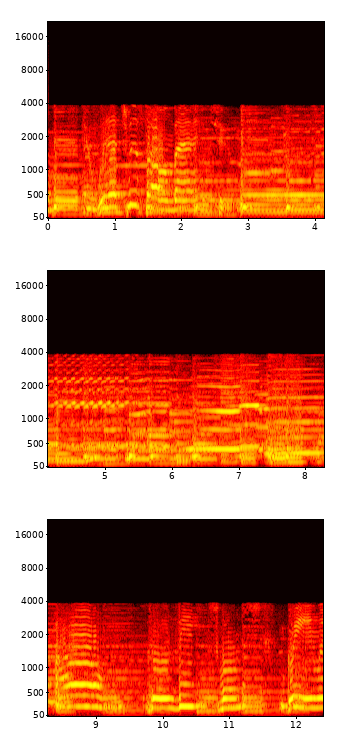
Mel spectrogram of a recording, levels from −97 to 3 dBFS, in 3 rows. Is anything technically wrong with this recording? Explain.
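No, nothing technically wrong can be heard here: the signal stays steady and intact throughout, with no audible defects at any point.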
